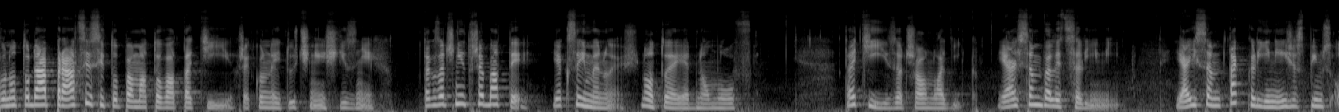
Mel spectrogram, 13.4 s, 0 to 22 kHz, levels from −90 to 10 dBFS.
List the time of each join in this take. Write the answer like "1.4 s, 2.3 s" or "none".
4.2 s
